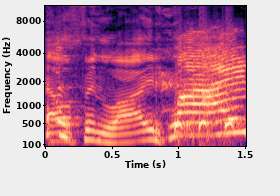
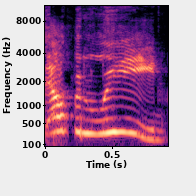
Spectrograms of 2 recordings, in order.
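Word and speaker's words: Elfen Lied: __ ] that up what they call it elephant lied yeah it's elf and Lead thank you not a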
